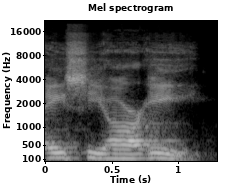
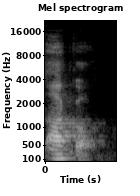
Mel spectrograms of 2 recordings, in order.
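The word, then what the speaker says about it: Akko: just north of hia AKO in English is spelled AC re but in Hebrew and everyone here calls it AKO you don't call it acre or ACA it's AKO so anyway that's where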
